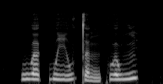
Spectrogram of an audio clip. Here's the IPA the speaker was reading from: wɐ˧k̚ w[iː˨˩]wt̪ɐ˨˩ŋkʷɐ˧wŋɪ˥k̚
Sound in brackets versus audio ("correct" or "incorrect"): incorrect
